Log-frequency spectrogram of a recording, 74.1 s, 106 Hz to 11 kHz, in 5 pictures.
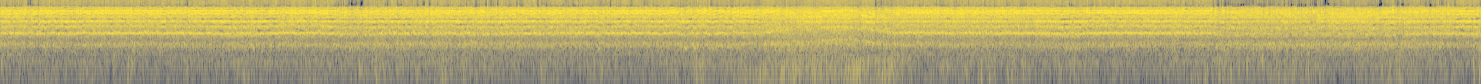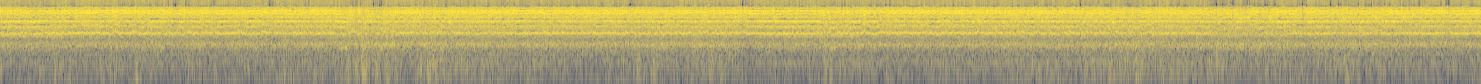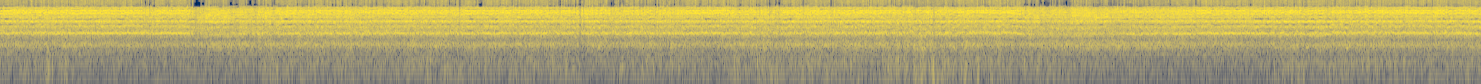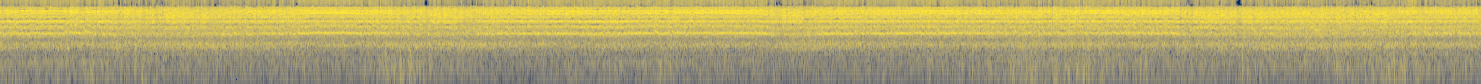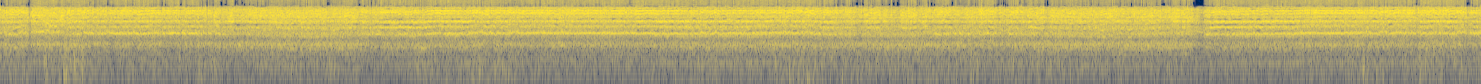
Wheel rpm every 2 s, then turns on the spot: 230, 220, 230, 240, 270, 230, 220, 220, 230, 230, 230, 220, 230, 230, 230, 230, 230, 240, 230, 230, 230, 220, 220, 220, 230, 220, 230, 230, 220, 220, 230, 210, 230, 220, 220, 220, 230.
none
